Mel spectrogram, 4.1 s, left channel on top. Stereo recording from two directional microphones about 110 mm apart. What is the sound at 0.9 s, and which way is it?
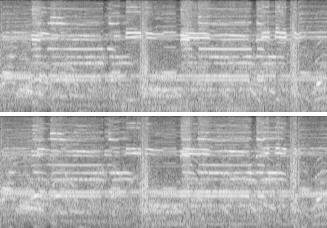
Train, 35° right (ahead or behind).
